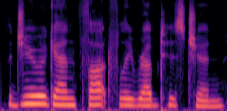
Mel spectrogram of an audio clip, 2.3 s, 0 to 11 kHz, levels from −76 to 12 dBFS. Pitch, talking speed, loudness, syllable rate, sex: 195 Hz, 185 wpm, -16 LUFS, 5.2 syllables/s, female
